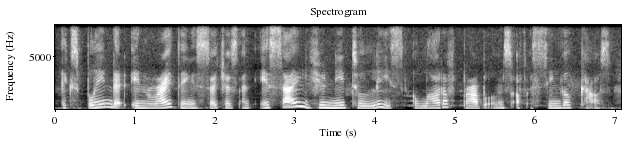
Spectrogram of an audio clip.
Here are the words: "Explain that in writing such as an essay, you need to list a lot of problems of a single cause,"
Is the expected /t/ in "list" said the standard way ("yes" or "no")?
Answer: no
